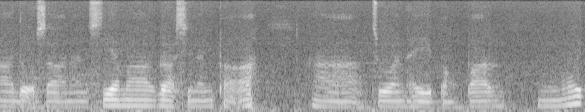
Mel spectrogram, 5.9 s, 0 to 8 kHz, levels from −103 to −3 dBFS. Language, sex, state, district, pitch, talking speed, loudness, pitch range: Mizo, male, Mizoram, Aizawl, 105 Hz, 155 wpm, -18 LUFS, 100-110 Hz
